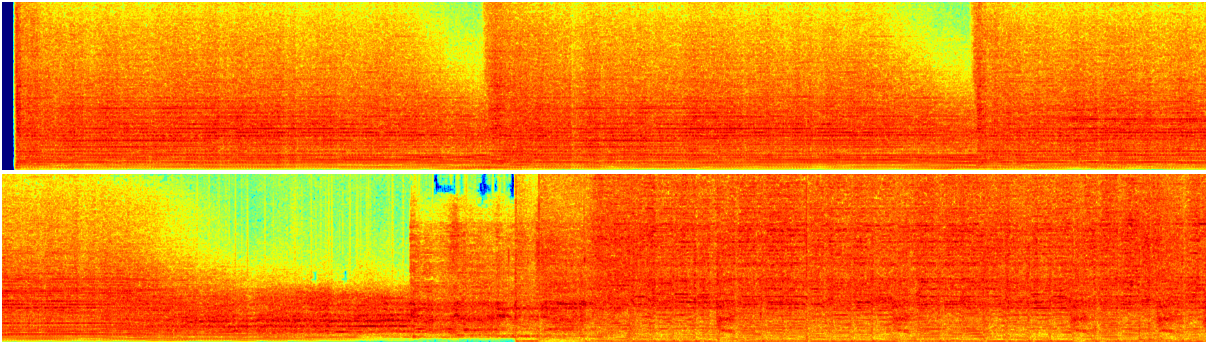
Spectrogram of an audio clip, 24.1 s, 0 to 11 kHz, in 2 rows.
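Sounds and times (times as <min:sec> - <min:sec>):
hockey goal horn blast: 0:00.1 - 0:16.0.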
